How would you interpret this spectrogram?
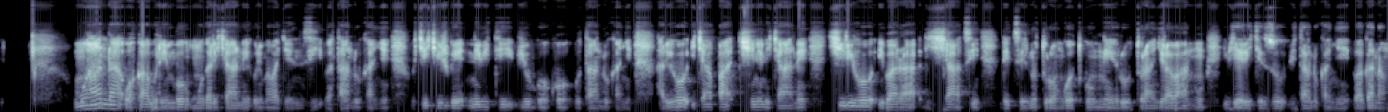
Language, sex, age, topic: Kinyarwanda, male, 18-24, government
